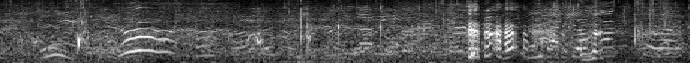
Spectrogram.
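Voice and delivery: long, high bout of laughter; amused laughing. Real, not acted. Vlogger watching the little lifeguard, amused laughing. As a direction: laugh softly and keep it going.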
